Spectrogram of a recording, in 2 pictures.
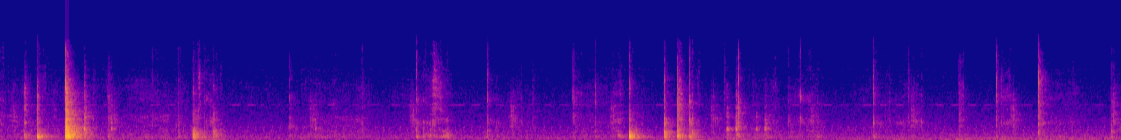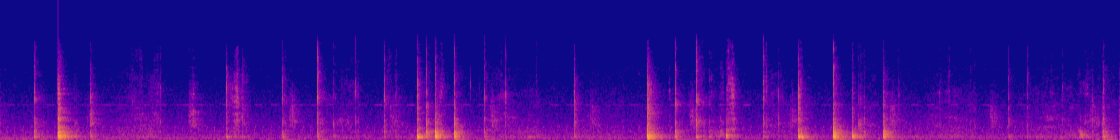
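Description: A walnut shell body scrub being stirred in a bowl, giving scattered clicking and scraping taps at an irregular pace, fairly close and quiet, with no talking.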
